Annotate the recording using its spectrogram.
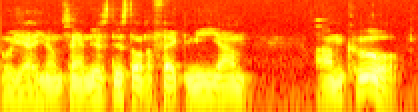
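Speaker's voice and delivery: put-on macho, nonchalant, swaggering tough-guy voice. Retelling how he imagined acting on the bus: imitating acting tough and manly. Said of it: "I'd be tough and act all, like, manly".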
